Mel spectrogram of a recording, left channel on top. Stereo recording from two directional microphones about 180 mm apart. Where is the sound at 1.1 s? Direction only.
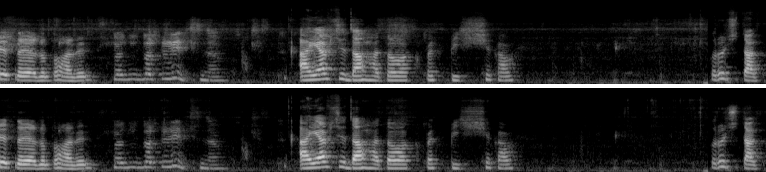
60° right (ahead or behind).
